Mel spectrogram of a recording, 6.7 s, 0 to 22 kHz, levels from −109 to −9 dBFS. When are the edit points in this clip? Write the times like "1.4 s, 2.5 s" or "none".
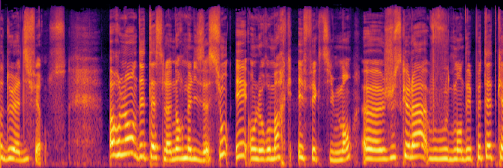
4.8 s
